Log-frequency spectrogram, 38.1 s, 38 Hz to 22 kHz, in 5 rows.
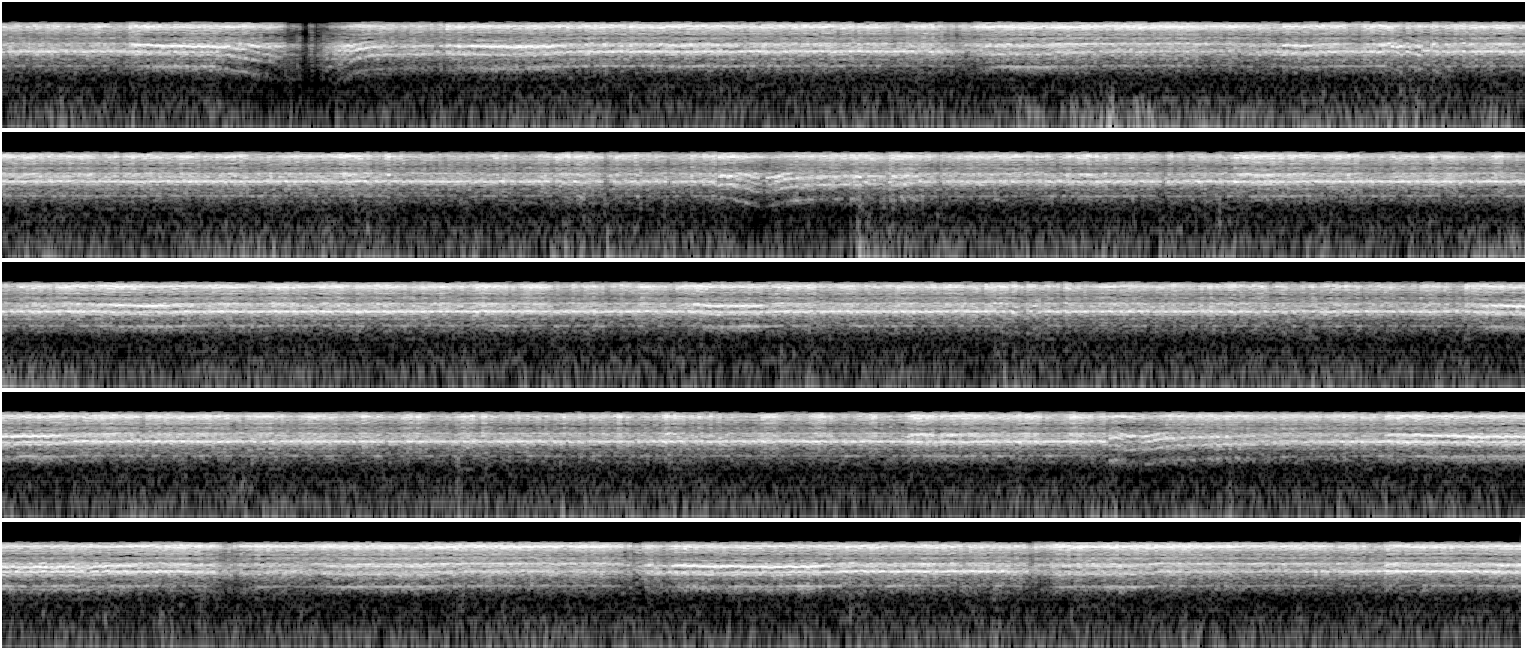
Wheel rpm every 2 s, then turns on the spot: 180, 200, 230, 230, 230, 210, 220, 230, 230, 230, 230, 230, 230, 230, 210, 220, 220, 220, 230.
none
